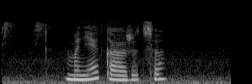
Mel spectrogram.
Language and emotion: Russian, neutral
